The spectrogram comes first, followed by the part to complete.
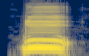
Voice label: "ru", hiragana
